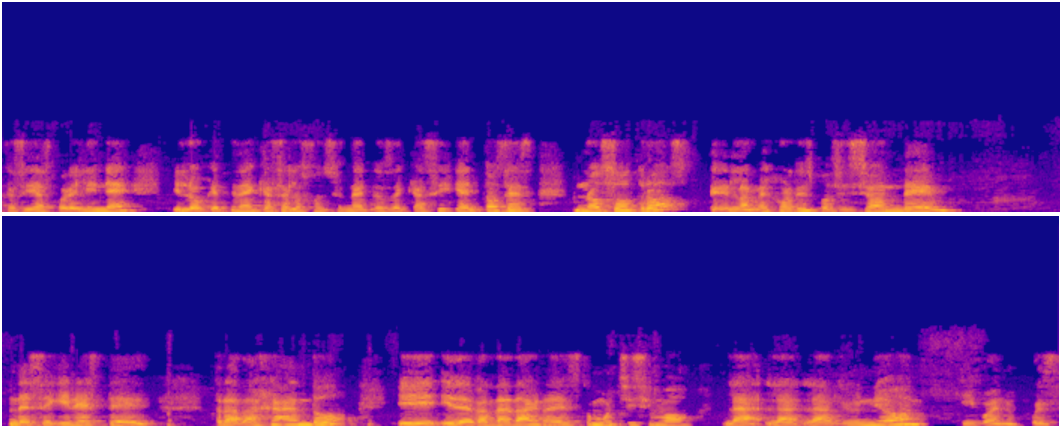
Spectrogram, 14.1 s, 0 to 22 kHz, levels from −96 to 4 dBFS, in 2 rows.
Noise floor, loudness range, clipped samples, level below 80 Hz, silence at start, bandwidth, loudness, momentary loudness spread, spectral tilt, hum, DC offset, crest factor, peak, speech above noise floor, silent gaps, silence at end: -52 dBFS; 3 LU; under 0.1%; -70 dBFS; 0 s; 8.4 kHz; -19 LUFS; 8 LU; -5.5 dB/octave; none; under 0.1%; 16 dB; -2 dBFS; 33 dB; none; 0 s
